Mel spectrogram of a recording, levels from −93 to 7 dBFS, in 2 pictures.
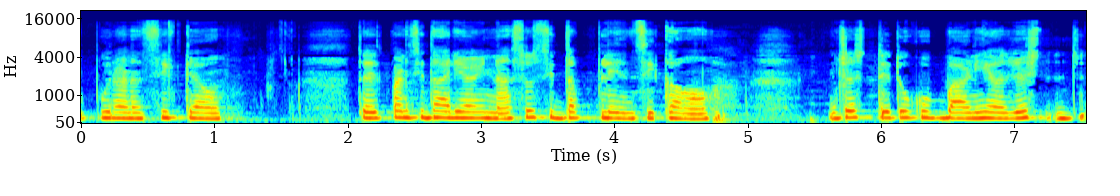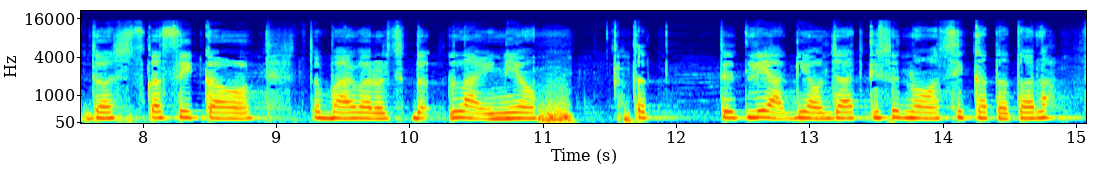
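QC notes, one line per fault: Throughout, HE-AAC compression: likely a low-rate encode, around 20 kbps by ear, that keeps only the lower spectrum and copies it upward to fake the treble. Those rebuilt highs, ending at 14.9 kHz, don't match the real harmonics, so s sounds turn audibly gritty.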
